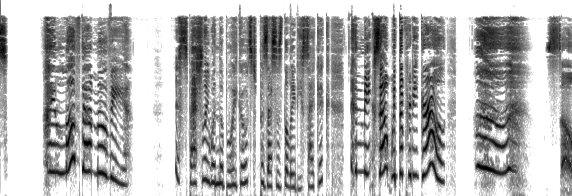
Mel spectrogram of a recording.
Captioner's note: sigh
